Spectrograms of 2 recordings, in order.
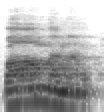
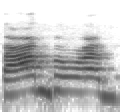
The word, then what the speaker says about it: Bamana: Now, were you saying Bambara, Bambara? Bamana. Bamana. Okay. Bamana. The syllable, the accent is even on all three syllables.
